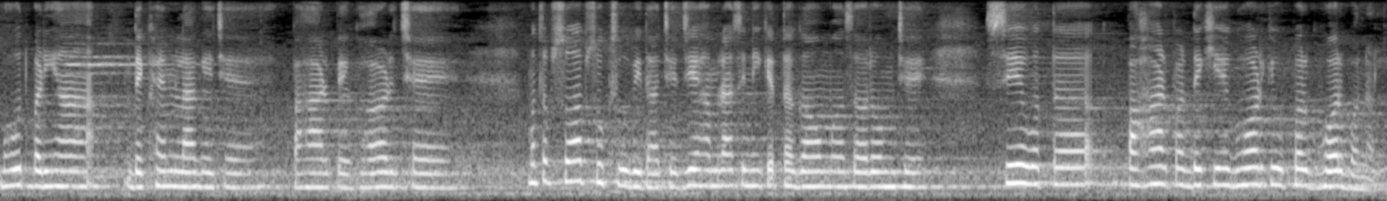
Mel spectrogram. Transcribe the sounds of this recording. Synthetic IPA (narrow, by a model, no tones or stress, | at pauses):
bəɦut̪bəɽ̤ijãd̪ekʰəmelaɡɛt͡ʃʰɛ | pəɦaɾpeɡʱəɽt͡ʃʰɛ | mət̪ləbsəbsukʰsubid̪ʱat͡ʃʰɛd͡ʒeɦəmɾaseniket̪əɡãumesəɾomt͡ʃʰɛ | seot̪ə | paɦaɾpəɾd̪ekʰijeɡʱɔɽkeupːəɾɡʱoɾbənəl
